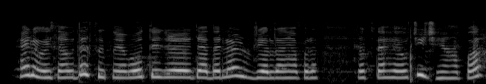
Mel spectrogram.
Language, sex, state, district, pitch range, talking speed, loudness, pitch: Hindi, female, Chhattisgarh, Balrampur, 310-345 Hz, 270 wpm, -30 LUFS, 315 Hz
